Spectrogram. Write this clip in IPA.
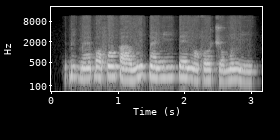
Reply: ɓ i˧ ɡ͡b ɛ̃˨˦ ɓ ɔ˧ f ɔ̃˦ k͡p aː˨ w i˦ k͡p ɛ̃˦ ɲ iː˦ k͡p eː˦ ŋ ɔ̃˨ f oː˧ t͡ʃ o˨ m ũ˦ ɲ i˨

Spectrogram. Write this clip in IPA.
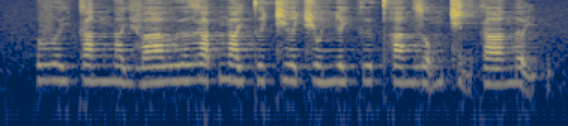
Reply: v ə̤˨˩ j k a˧ n ŋ a̤˨˩ j v aː˧ v ɨ˧ ə̯ ɣ a˦˥ k̚ ŋ a˧ j t̪ ɨ˨˦ t͡ɕ ɨ˨˦ ə̯ t͡ɕ o˨˦ ɲ ə˧ j k ɨ˨˦ t̪ʰ a˧ n z o̰˧˥ m t͡ɕ ə̰˧˨ n k aː˨˦ n ə̰˧˨ j ʔ

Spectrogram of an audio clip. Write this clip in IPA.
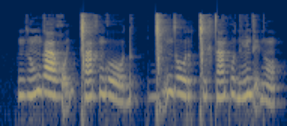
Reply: n z ũ ŋ ɡ aː ʁʷ ḭ d ǀ ã x ŋ ɡ oː d | ɡ͡ǀ ḭ n d oː r ǀ i x t ã k u d ĩ d ḛ d õ

